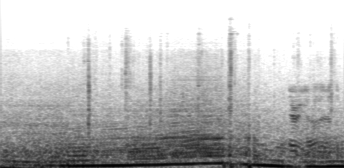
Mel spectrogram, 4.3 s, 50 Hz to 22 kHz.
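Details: Stock Nissan 240SX with KA engine, cold, revs climbing and falling between shifts with sharp exhaust pops on closed throttle above about 3000-4000 rpm; coolant temp sensor replaced as suspected fix.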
